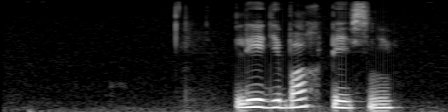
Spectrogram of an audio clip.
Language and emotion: Russian, neutral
